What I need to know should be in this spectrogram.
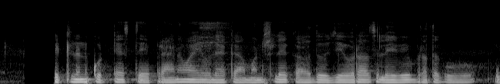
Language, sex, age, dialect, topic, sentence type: Telugu, male, 25-30, Utterandhra, agriculture, statement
